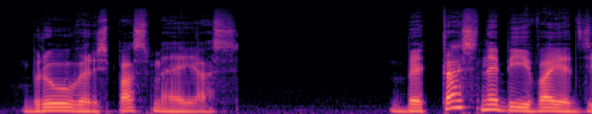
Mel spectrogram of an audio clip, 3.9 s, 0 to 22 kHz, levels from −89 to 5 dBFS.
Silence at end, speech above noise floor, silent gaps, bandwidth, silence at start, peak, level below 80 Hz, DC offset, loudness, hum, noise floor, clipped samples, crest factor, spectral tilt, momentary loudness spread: 0 s; 44 dB; none; 14 kHz; 0.15 s; -4 dBFS; -54 dBFS; under 0.1%; -23 LUFS; none; -66 dBFS; under 0.1%; 20 dB; -6 dB/octave; 11 LU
